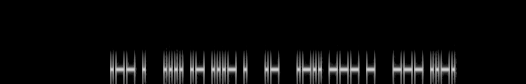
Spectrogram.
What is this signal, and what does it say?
Morse code, heard as a keyed tone, about 44 wpm, 700 Hz. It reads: WE HAVE A LOT OF
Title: Sets of 5 Words 45wpm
